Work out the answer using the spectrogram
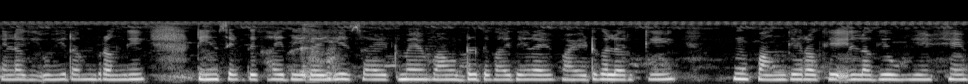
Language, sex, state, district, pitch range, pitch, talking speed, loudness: Hindi, female, Bihar, Jamui, 220-235 Hz, 225 Hz, 160 wpm, -14 LUFS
